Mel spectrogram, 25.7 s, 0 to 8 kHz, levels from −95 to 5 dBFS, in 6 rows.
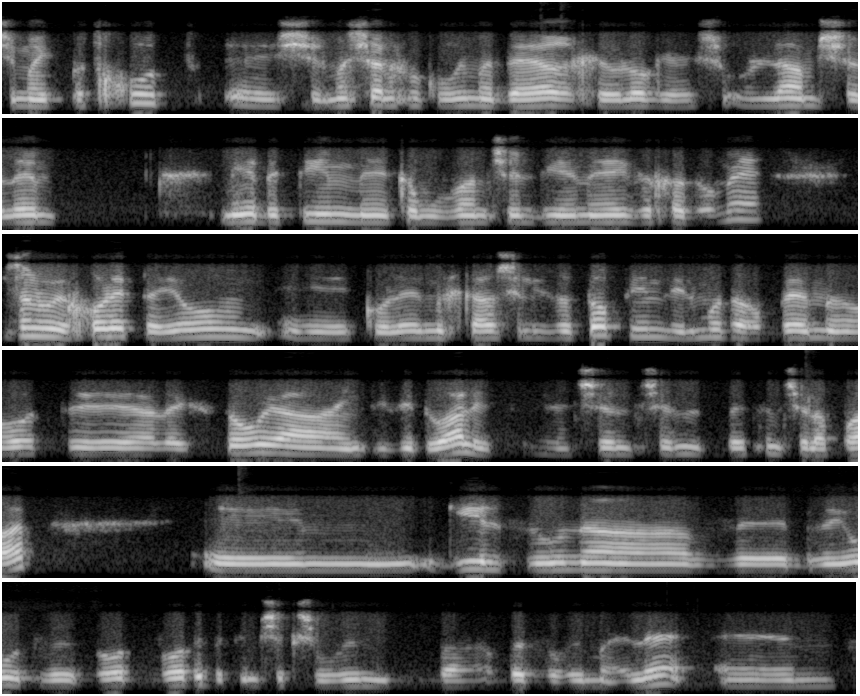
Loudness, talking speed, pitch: -22 LUFS, 100 wpm, 145 Hz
